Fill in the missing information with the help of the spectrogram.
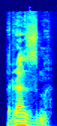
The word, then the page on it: रज़्म: Hindi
